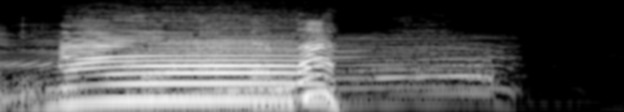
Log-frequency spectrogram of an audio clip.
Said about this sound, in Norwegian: Rautende kyr. I Gausdal. På hytta. Gausdalsku? Gausdalsku, ja.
